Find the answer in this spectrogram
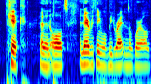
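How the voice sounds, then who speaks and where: Talking at a fairly quick pace, a woman uses a very deep, low voice. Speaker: gaming content creator. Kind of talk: gameplay tutorial commentary. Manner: stuttering at times.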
